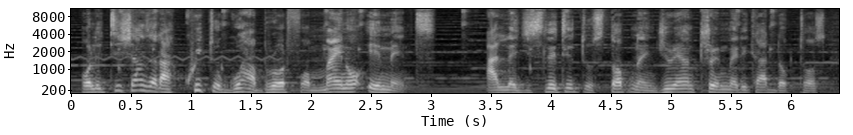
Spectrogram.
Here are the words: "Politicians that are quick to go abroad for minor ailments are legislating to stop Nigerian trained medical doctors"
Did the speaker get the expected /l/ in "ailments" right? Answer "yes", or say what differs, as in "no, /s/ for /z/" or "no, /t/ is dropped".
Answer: no, /l/ is dropped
